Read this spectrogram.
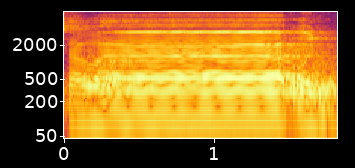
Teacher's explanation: നിർബന്ധമായും അലിഫിന് 4-5 ഹറക്കത്തിൻ്റെ അളവിൽ ദീർഘിപ്പിക്കേണ്ടതാണ് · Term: മുത്തസിൽ വാജിബാണ്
